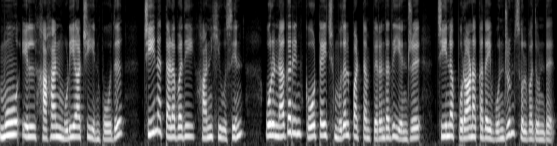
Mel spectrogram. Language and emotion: Tamil, neutral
